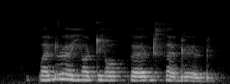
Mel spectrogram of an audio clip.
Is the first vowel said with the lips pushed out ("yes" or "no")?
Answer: no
